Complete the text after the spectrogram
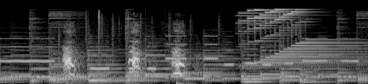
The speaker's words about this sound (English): At home, he's a good watchdog and barks whenever someone is at the door.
